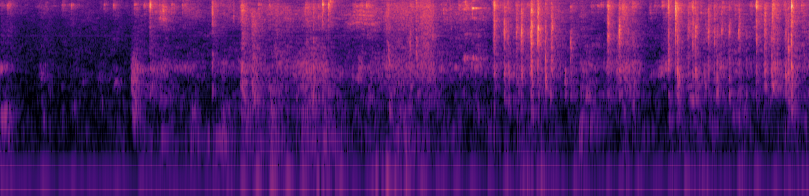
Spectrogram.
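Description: Typing on a computer keyboard: quiet, irregular keystrokes that come thicker in the second half.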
